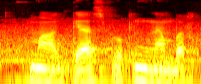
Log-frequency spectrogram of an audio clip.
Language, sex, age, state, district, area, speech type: Telugu, male, 45-60, Andhra Pradesh, N T Rama Rao, urban, spontaneous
